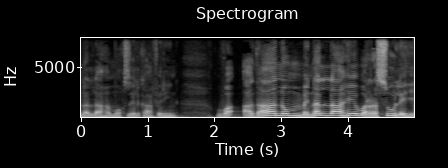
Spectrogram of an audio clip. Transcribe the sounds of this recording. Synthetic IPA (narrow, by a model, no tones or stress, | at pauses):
nɐlːaːɦmʊxzɪlkaːfɪɾiːn | ʋɐɐd̪aːnʊːɪnɐlːaːɦɪʋɐɾɐsuːlɪɦ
